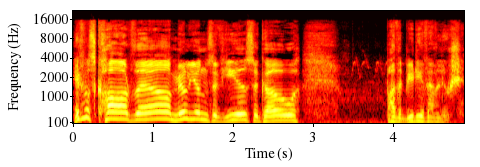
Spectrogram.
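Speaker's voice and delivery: put-on, learned-sounding English accent. Speaker notes an English accent sounds smarter, then uses one: English accent. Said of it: "in a English accent".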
